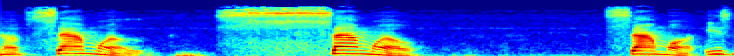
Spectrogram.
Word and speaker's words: Samuel: Look at the pronunciation of Samuel.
